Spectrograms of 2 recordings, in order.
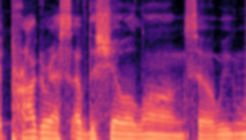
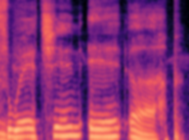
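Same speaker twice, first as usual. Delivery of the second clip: slow, drawn-out radio DJ voice; shock jock radio voice; 6 semitones higher, much slower than usual. Real, not acted. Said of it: "went into my shock jock radio voice".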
